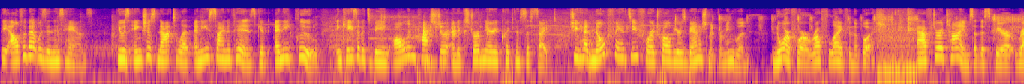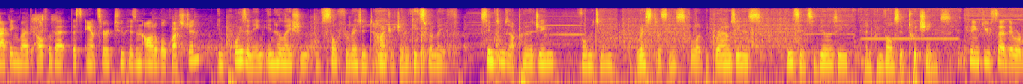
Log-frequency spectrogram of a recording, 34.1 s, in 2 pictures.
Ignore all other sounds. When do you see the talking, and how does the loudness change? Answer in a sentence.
The talking can be heard from 0.0 to 34.0 s, at a steady volume.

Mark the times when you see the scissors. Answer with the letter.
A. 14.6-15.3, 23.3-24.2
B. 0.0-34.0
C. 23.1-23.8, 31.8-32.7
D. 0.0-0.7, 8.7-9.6
A.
